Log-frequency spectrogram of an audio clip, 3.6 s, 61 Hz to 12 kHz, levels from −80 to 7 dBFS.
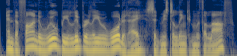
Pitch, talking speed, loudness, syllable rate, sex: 110 Hz, 235 wpm, -18 LUFS, 6.3 syllables/s, male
